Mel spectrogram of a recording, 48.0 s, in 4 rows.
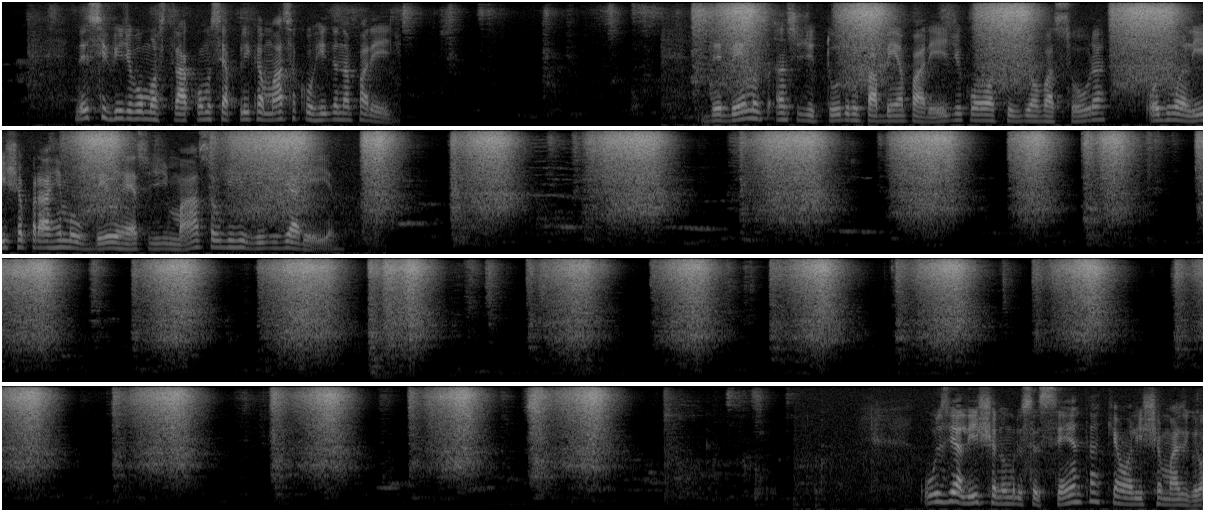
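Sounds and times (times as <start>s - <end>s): broom scrubbing a plastered wall: 5.9s - 42.4s.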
